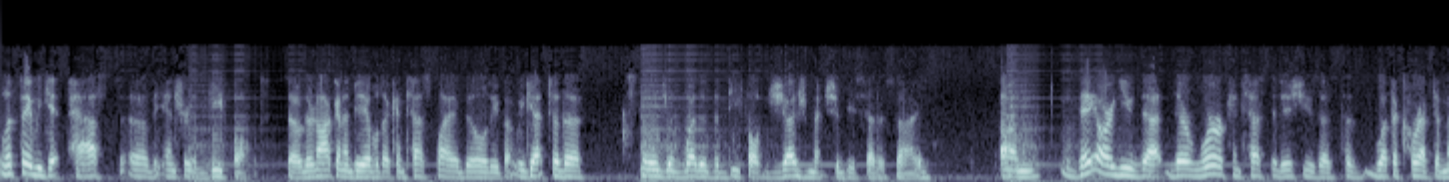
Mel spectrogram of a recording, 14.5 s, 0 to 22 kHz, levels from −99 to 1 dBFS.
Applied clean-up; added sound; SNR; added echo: neural separator model SepFormer DNS4.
